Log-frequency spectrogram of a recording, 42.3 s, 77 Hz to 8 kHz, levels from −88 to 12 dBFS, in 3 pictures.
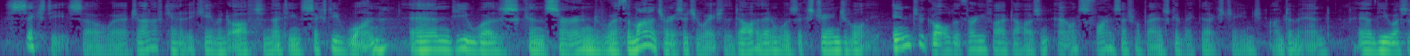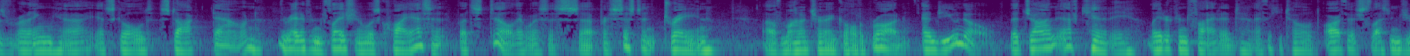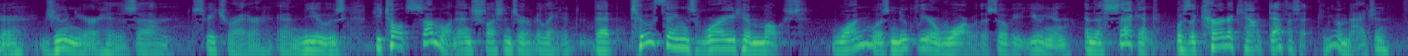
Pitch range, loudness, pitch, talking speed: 115-140 Hz, -28 LUFS, 125 Hz, 170 wpm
